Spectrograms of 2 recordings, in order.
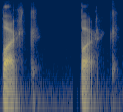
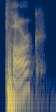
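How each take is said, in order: First: "park" with very little air on the p; soft unaspirated Dutch "park". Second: "park" with a strong burst of air on the p; heavily aspirated, louder English "park". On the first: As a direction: hold back the breath on the P of "park". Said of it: "very little air out of your mouth". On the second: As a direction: puff out the P of "park", rising. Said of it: "in English you say". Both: Shown as a demonstration.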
